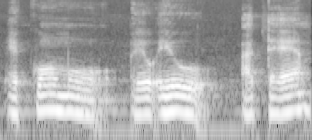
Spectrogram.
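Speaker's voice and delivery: usual speaking voice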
